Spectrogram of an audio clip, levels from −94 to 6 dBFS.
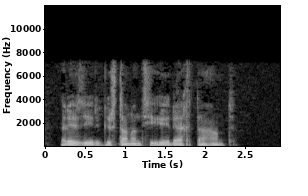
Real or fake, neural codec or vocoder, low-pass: real; none; 7.2 kHz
